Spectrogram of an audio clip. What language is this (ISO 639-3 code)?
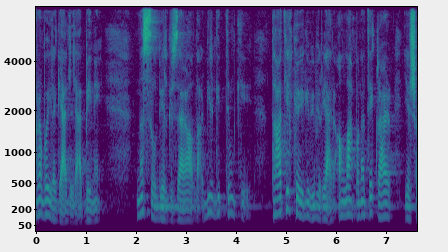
tur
